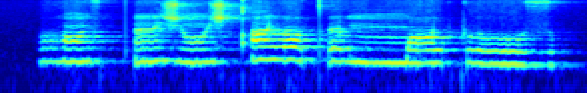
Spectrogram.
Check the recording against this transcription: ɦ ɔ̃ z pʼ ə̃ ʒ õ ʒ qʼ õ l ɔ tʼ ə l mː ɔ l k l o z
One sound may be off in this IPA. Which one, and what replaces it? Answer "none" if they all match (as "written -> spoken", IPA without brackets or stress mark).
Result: none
